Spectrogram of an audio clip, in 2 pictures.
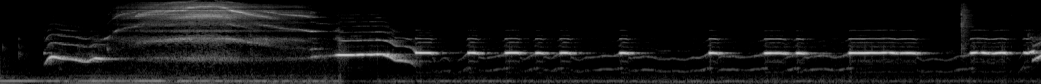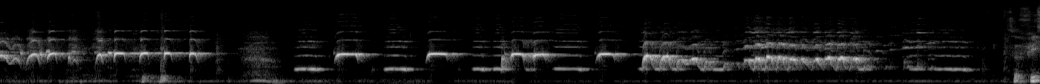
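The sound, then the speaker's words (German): Loud whistles blown through a mouthpiece, a string of short and sustained tones at shifting pitches, some warbling and bird-like, opening with a raspy crowing burst. No one speaks. “Was man Oder nur, was aus, nur aus so einem Mundstück rauskriegt.”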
